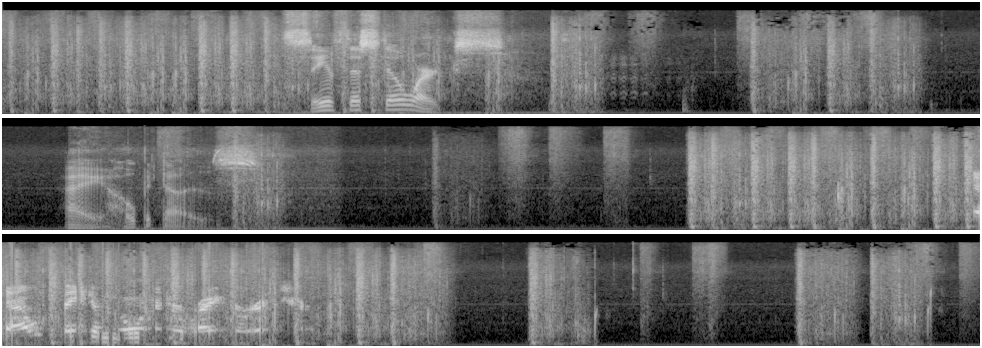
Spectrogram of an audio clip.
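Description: Soft grassy pops sound as saplings are planted one after another.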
